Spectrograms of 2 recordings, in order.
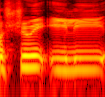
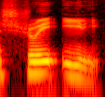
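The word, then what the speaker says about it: Shirui: So Shuely or Shri Liy there are some other pronunciations uh you know floating over but exact pronunciation Shrii right.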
